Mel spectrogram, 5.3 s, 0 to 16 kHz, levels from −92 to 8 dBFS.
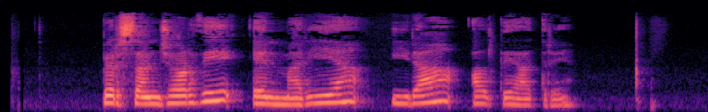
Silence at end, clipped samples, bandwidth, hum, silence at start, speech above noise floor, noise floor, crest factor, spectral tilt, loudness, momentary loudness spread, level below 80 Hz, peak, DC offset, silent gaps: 0.5 s; under 0.1%; 11 kHz; none; 0.75 s; 41 dB; -60 dBFS; 18 dB; -4 dB/octave; -19 LUFS; 20 LU; -64 dBFS; -2 dBFS; under 0.1%; none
